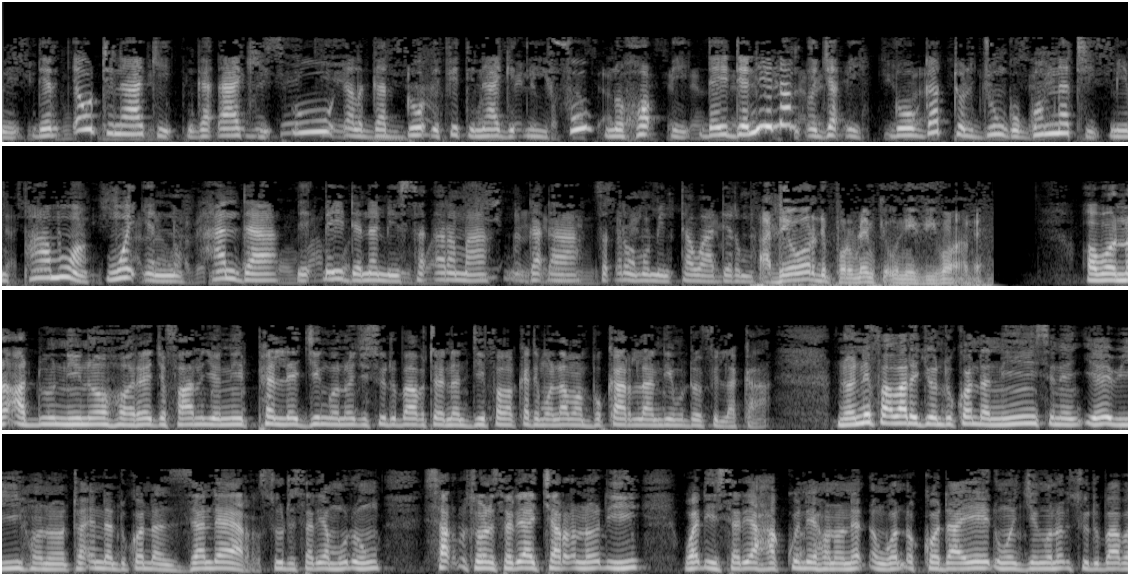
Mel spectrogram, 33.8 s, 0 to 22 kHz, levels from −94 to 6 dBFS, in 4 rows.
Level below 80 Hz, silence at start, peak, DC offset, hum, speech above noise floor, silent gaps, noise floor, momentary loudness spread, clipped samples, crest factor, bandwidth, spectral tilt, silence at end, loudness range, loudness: -50 dBFS; 0 s; 0 dBFS; under 0.1%; none; 42 dB; none; -62 dBFS; 10 LU; under 0.1%; 20 dB; 8 kHz; -6 dB/octave; 0 s; 5 LU; -21 LUFS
